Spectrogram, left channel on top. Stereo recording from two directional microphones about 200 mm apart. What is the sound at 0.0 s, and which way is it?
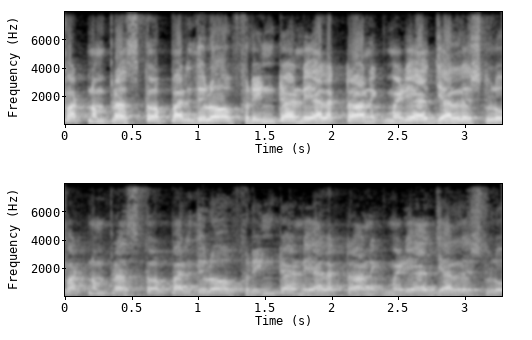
A man's voice, 40° left (ahead or behind).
